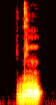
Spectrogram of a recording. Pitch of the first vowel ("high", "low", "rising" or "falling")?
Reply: low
